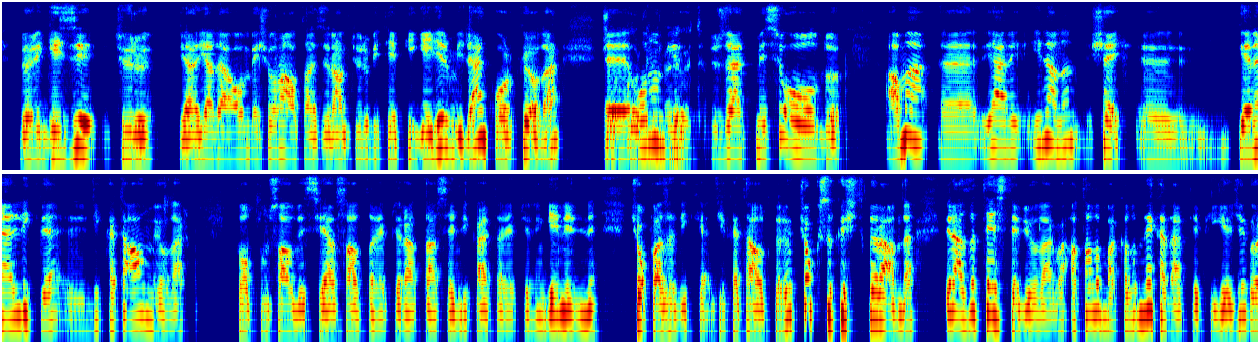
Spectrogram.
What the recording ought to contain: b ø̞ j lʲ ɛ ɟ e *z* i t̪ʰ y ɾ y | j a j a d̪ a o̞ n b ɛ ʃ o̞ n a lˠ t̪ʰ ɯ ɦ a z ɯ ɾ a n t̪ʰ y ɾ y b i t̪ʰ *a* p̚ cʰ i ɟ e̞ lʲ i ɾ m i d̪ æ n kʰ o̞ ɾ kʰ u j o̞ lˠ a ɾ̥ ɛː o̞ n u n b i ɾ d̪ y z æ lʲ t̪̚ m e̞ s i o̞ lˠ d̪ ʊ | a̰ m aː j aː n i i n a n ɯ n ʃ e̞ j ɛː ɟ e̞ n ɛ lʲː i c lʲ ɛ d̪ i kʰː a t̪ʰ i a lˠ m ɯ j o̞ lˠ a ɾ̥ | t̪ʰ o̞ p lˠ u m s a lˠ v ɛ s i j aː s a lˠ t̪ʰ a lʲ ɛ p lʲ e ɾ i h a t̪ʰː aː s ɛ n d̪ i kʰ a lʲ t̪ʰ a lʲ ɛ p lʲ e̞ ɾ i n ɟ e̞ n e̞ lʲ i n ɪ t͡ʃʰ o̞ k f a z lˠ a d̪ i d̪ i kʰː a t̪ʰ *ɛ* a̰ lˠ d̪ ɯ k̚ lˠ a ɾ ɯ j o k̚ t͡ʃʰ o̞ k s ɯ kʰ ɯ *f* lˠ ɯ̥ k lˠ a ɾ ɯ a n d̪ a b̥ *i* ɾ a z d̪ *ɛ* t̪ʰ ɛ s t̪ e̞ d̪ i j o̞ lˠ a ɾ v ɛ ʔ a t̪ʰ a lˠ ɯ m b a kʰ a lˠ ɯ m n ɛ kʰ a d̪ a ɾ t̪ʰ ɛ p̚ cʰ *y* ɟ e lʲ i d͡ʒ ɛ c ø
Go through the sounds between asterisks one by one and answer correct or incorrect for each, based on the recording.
correct, incorrect, incorrect, incorrect, correct, incorrect, incorrect

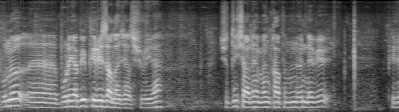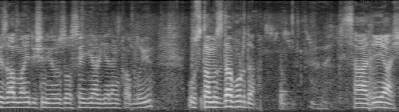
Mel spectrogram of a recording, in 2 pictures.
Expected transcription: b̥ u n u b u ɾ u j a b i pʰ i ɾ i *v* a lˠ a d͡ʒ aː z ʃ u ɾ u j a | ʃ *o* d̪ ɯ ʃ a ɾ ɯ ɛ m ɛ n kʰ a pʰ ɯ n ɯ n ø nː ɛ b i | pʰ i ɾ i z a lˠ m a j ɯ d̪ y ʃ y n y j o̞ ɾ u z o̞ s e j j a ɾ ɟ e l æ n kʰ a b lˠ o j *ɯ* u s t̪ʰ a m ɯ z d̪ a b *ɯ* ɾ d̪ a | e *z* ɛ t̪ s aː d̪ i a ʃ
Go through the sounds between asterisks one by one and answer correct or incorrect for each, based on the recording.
incorrect, incorrect, incorrect, incorrect, incorrect

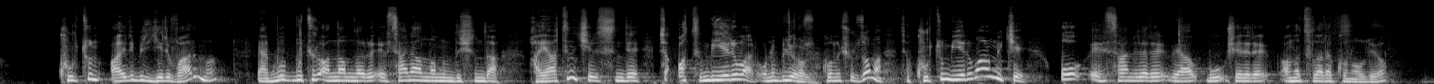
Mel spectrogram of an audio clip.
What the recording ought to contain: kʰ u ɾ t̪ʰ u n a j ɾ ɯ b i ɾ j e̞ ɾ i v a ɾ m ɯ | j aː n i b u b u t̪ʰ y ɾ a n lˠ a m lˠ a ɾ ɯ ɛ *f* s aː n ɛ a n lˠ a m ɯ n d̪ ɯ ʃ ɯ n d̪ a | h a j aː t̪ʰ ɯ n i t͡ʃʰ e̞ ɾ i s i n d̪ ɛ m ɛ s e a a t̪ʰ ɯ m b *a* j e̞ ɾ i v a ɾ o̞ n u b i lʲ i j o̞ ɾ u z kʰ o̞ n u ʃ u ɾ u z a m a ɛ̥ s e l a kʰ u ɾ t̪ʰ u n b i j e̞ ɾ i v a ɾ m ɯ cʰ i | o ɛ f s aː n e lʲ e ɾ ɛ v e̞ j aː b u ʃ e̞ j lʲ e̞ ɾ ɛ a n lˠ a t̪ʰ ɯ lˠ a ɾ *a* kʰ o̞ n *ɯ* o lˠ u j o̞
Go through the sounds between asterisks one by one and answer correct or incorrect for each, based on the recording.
correct, incorrect, correct, incorrect

